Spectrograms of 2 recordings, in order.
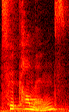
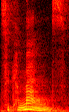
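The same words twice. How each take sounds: First: The stress is on the first syllable. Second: The stress is on the second syllable. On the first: "again, to comment" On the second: "stress the second syllable and say"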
